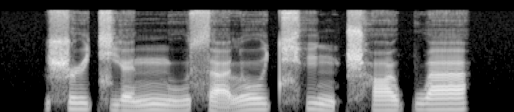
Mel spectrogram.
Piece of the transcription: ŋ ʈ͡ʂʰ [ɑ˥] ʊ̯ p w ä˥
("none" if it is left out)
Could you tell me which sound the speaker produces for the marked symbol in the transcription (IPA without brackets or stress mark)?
ɑ˥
